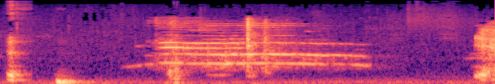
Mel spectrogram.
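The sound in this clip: A cat meowing: one drawn-out, tonal meow lasting about a second, set between short, sharper sounds at the start and end.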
